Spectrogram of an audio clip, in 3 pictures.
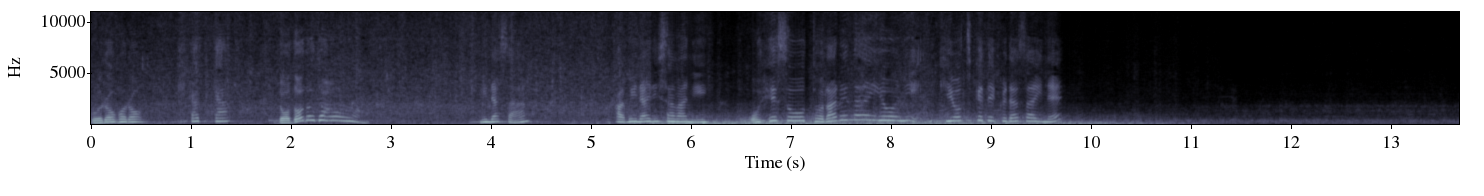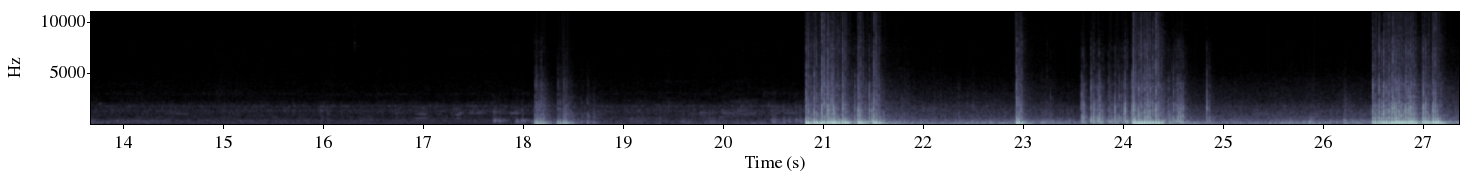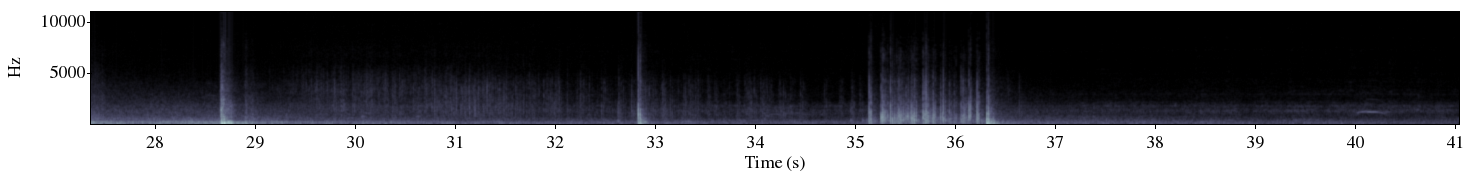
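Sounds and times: firework sharp bangs: 0.0s - 11.3s, 17.7s - 18.9s, 20.4s - 37.7s
rumbling echoes: 0.0s - 11.4s
firework rolling booms: 0.0s - 14.0s, 17.7s - 40.6s.

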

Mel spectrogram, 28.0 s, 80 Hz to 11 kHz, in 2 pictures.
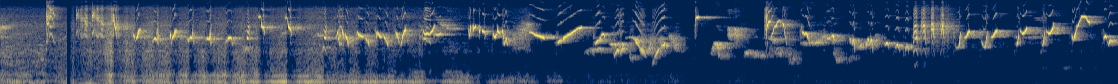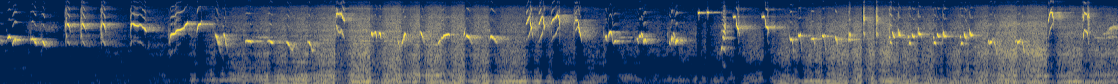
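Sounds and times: bird singing chirps and whistles: 0.6s - 27.9s.

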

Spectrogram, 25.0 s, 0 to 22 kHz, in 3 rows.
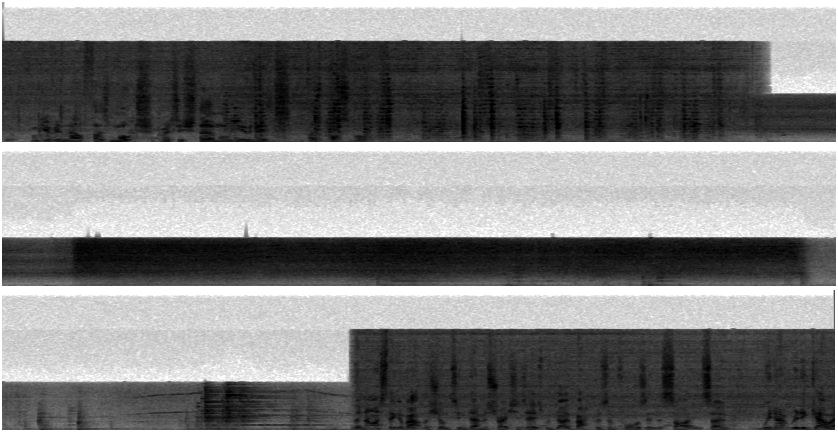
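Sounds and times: steam hissing: 0.0s - 16.7s, 20.0s - 25.0s
fire rake scraping on firebars: 0.1s - 7.6s.

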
